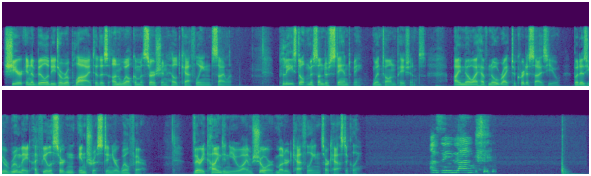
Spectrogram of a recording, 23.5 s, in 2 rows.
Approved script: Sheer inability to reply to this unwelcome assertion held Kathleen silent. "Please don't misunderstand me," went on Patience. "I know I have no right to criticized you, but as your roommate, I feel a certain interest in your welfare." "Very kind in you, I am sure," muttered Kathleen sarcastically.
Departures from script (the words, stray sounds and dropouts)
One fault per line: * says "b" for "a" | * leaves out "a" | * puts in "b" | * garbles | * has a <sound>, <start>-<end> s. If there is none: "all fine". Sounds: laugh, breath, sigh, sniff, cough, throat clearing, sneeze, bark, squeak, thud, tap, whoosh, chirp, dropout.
* says "criticize" for "criticized"
* has a laugh, 20.3-21.7 s
* has a thud, 22.9-23.4 s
